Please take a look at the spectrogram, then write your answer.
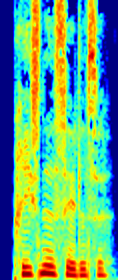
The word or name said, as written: prisnedsættelse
